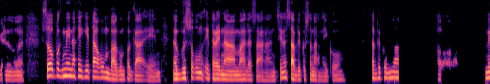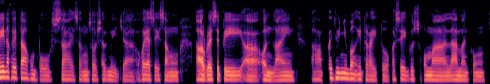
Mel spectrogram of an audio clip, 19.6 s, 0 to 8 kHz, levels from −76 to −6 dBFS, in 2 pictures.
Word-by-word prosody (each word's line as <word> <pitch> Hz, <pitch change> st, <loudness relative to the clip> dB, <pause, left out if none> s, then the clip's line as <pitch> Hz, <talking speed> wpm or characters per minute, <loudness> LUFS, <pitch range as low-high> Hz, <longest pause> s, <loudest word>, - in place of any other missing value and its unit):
ganoon. 110 Hz, -3 st, -4 dB, 0.3 s
So, 195 Hz, +1 st, +5 dB
pag 205 Hz, -3 st, +2 dB
may 205 Hz, -1 st, +6 dB
nakikita 175 Hz, -4 st, +3 dB
akong 155 Hz, -2 st, +1 dB
bagong 115 Hz, -1 st, +2 dB
pagkain 100 Hz, -5 st, -2 dB, 0.2 s
na 125 Hz, -, +3 dB
gusto 145 Hz, +3 st, +2 dB
kong 150 Hz, -1 st, +2 dB
i-try 125 Hz, -3 st, +3 dB
na 110 Hz, -2 st, +4 dB
malasahan 105 Hz, -4 st, -2 dB
sinasabi 135 Hz, -3 st, +2 dB
ko 115 Hz, -, -13 dB
sa 115 Hz, -, -5 dB
nanay 95 Hz, -3 st, -5 dB
ko, 105 Hz, +2 st, -9 dB, 0.6 s
sabi 135 Hz, +2 st, +1 dB
ko, 145 Hz, 0 st, -3 dB
"Ma," 155 Hz, +1 st, +1 dB, 0.8 s
oo. -, -, -8 dB, 0.7 s
"May 155 Hz, +2 st, +8 dB
nakita 155 Hz, -3 st, +2 dB
akong 125 Hz, -2 st, -5 dB
post 105 Hz, 0 st, -4 dB
sa 110 Hz, -1 st, -2 dB
isang 105 Hz, +1 st, -5 dB
social 105 Hz, +1 st, -5 dB
media 95 Hz, -2 st, -6 dB
o 100 Hz, -, -10 dB
kaya 115 Hz, -1 st, +2 dB
sa 110 Hz, -, -6 dB
isang, 100 Hz, -1 st, -3 dB, 0.3 s
ah, 110 Hz, -1 st, +8 dB
recipe, 110 Hz, -1 st, +2 dB
ah, 95 Hz, -2 st, 0 dB
online, 100 Hz, 0 st, 0 dB, 0.3 s
ah, 110 Hz, 0 st, -5 dB
puwede 140 Hz, +1 st, +1 dB
niyo 140 Hz, -1 st, +3 dB
bang 120 Hz, -3 st, +1 dB
i-try 105 Hz, -3 st, -4 dB
to 95 Hz, -2 st, -7 dB
kasi 110 Hz, 0 st, -3 dB
gusto 110 Hz, 0 st, -7 dB
ko 110 Hz, -, -1 dB
malaman 100 Hz, -1 st, +1 dB
kung 95 Hz, -2 st, -5 dB
110 Hz, 155 wpm, -26 LUFS, 100-130 Hz, 0.8 s, May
